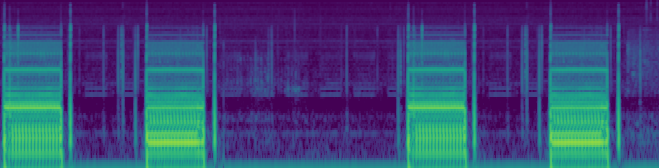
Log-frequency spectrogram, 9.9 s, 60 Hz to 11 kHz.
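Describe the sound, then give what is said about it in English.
Telephone line tones heard when dialing a radio station's old call-in number after it was changed in Atlanta in 1978: four loud, steady tone bursts of about a second each, in two pairs separated by a stretch of quiet line hiss. “Well, for a while there, if you called their old phone number, you'd get this.”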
